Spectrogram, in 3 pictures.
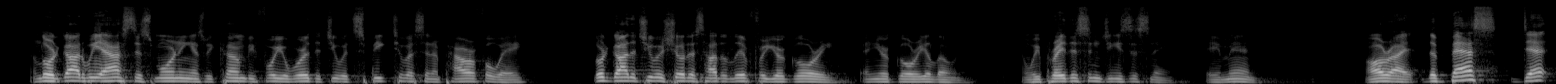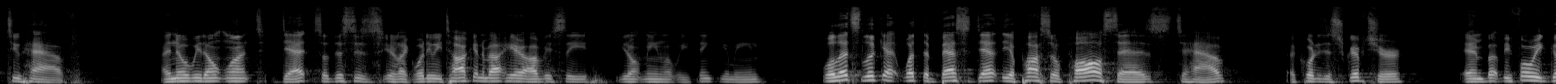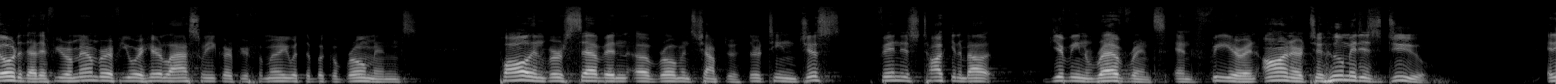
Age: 30-49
